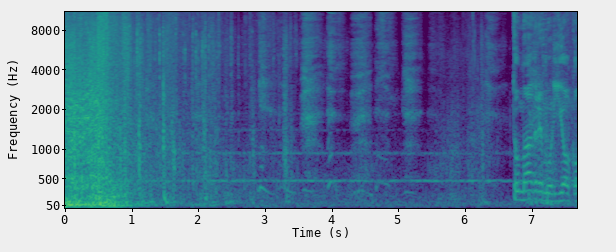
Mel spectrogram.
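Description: A young woman gasps and breathes heavily.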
